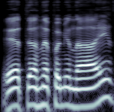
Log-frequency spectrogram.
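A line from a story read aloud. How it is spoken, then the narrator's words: Laughing. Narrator (Russian): засмеялся Евгений Павлович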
